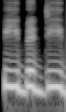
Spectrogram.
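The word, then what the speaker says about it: Peabody: P body P body turns out the name is pronounced pbd there just as the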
